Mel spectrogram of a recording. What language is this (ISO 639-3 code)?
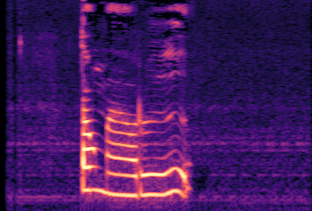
tha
